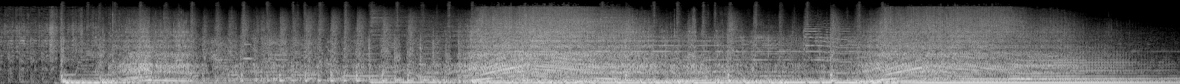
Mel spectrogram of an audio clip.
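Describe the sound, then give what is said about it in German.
A race car engine revs and accelerates in loud, sweeping surges that rise and fall, with a steady, punchy backing underneath and no voices. “Dem Rennauto, das, wenn es sprechen könnte, die wohl verrückteste Geschichte der automobilen Rennwelt erzählen würde.”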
